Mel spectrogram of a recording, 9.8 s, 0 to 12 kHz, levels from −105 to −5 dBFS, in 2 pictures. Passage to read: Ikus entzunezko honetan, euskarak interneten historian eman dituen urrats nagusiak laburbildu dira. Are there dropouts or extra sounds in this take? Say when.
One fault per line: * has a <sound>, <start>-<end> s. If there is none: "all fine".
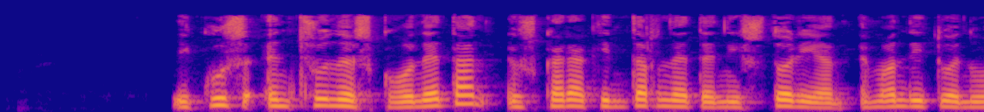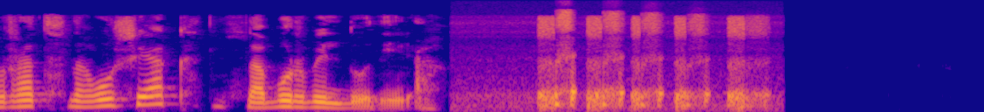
* has a laugh, 7.6-8.8 s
